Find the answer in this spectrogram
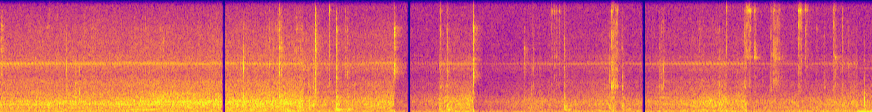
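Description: Light clicks and metallic clinks of a plastic flywheel cover being fitted onto a Briggs & Stratton Vanguard V-twin engine and its centre screw driven in with a hand tool. The clicks come mostly in the second half, over a steady hiss.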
